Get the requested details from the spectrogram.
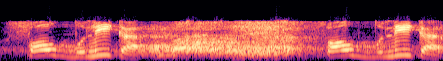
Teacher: نہ اس کو ضاد پڑھیں گے نہ اس کو دواد پڑھیں گے بلکہ ضاد پڑھیں گے. ضاد زبان کی کروٹ, زبان کی کروٹ اوپر کے داڑوں کی جڑ سے یہ ضاد کی ادائیگی ہوتی ہے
